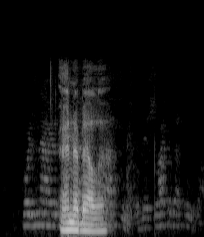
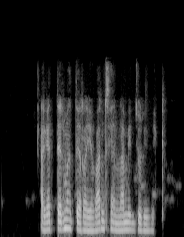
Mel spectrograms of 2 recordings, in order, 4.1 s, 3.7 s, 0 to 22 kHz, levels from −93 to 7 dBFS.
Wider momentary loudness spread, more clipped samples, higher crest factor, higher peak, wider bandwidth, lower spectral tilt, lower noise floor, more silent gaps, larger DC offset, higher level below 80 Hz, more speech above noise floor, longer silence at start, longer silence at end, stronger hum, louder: first, 15 LU vs 11 LU; neither; about the same, 20 dB vs 18 dB; second, -8 dBFS vs -4 dBFS; about the same, 7.4 kHz vs 7.8 kHz; about the same, -8 dB/octave vs -7 dB/octave; second, -66 dBFS vs -74 dBFS; neither; neither; about the same, -62 dBFS vs -58 dBFS; second, 42 dB vs 55 dB; second, 0.55 s vs 0.8 s; first, 1.85 s vs 0.4 s; neither; second, -23 LUFS vs -20 LUFS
